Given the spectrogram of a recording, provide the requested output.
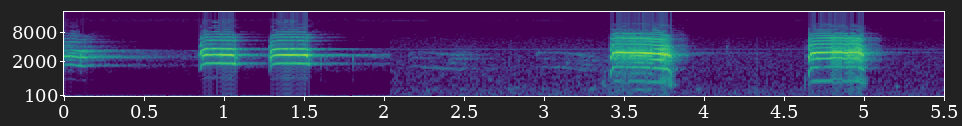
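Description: A blue jay gives a quick pair of nasal, ringing calls, then two longer, harsher jeers a second or so apart, all bright and high-pitched against a quiet background.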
